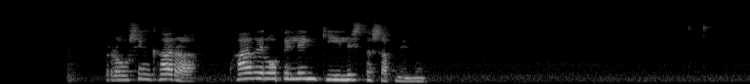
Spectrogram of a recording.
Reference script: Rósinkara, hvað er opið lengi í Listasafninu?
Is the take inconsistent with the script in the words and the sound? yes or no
no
